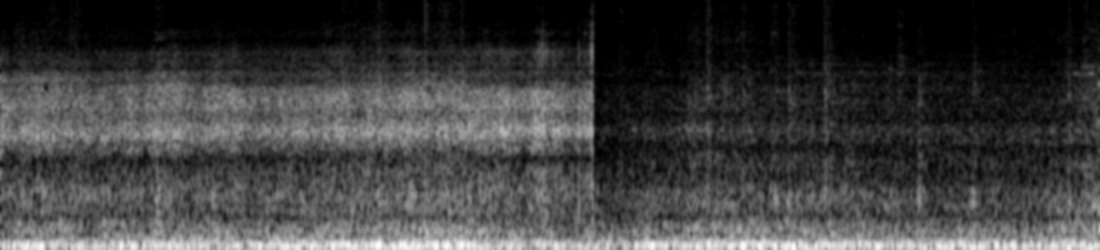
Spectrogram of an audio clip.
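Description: Covered hopper cars of a BNSF grain train rolling past: a steady rumble of wheels on rail. A higher hiss over it cuts off abruptly about halfway through.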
